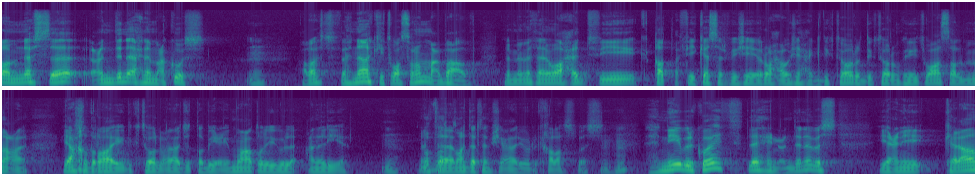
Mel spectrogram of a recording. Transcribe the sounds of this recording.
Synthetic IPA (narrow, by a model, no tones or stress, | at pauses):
ɑmnːafsaʕɪnd̪naʔɪħnamaʕkuːs | ʕɑɾˤɑft̪fahnaːkjɪt̪wɑːsˤɑluːnmaʕbɑʕðˤ | lamːamaθalanwaːħɪd̪fiqɑt̪ˤʕfikasɾfiʃiːɾˤuːħʔawʃiːħaɡːd̪ʊkt̪oːɾwəd̪ːʊkt̪oːɾmʊmkɪnjɪt̪wɑːsˤɑlmaʕajaːxʊðɾˤɑːjɪd̪ɪkt̪oːɾɪlʕɪlaːd͡ʒɨt̪ˤːɑbiːʕimuːʕalt̪ˤuːlɡuːlːaʕamalɪjːa | ʔɪnt̪amad̪ɑɾˤt̪ɪmʃiʕalaːɾjɡuːlːakxɑlɑ̰ːsˤba̰sː | hniːbɪlkweːt̪leːħiːnʕɪnd̪nabasː | jaʕnikalaː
